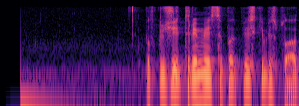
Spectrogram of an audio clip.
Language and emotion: Russian, neutral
